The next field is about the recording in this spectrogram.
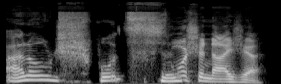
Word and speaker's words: Arnold Schwarzenegger: Arnold Schwarzenegger.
